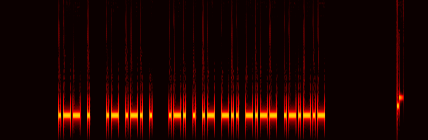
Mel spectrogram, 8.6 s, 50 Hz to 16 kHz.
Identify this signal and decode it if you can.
Morse code, heard as a keyed tone, about 25 wpm, 700 Hz. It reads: WE ARE READY.
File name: practice / 25wpm / Sentences with 2-Word Phrases - 25wpm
